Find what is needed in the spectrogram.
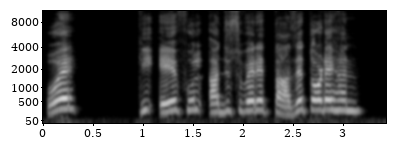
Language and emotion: Punjabi, surprised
